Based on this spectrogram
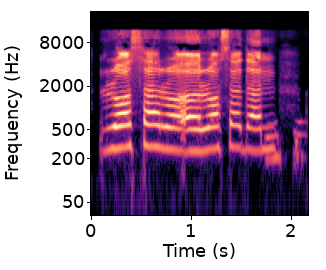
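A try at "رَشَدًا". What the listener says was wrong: না না, এটা সা না, খেয়াল রেখে পড়ো । শিন, তাহলে কি হবে?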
